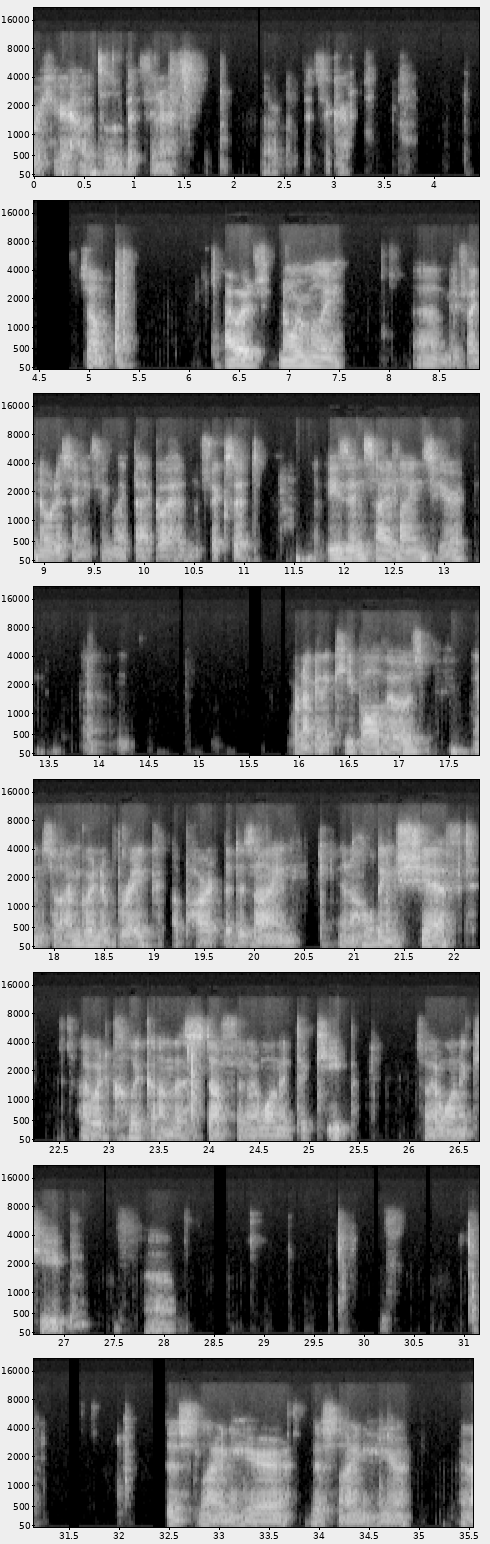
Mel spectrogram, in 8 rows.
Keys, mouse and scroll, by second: 1.2 scroll down 1, 2.4-2.9 scroll up 1, 2.9 scroll down 1, 4.2 v, 5.2 Delete, 6.1 v, 6.7 scroll up 1, 7.9 click, 8.6 v, 10.1-10.8 scroll down 1, 10.8-13.2 scroll up 1, 13.2-13.8 scroll down 1, 13.8 v, 14.8 v, 16.6-18.2 scroll down 1, 18.6 click, 19.9 scroll up 1, 20.6 v, 22.4 shift+click, 24.2-27.3 scroll down 1, 28.2 click, 29.7 ctrl+z, 31.6 shift+click, 33.6 shift+click.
